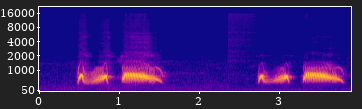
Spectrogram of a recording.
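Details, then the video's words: Decoy spotted dove calling in the thổ voice style. It gives the same two-part call twice, about two seconds apart. Each call is a quick swooping note into a rising tone, then a longer steady coo that drops away. "Chim Cu Mồi thúc và gáy gọi cực đỉnh, gáy gọi hai hậu"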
